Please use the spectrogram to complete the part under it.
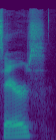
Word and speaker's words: Seres: And there's another collaborator on that called, I think it's pronounced Sares, S-E-R-E-S.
